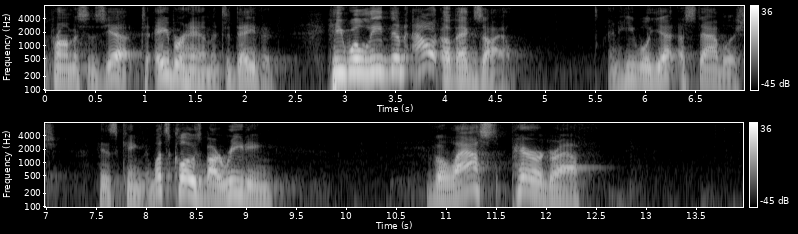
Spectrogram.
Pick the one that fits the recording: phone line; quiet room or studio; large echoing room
large echoing room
